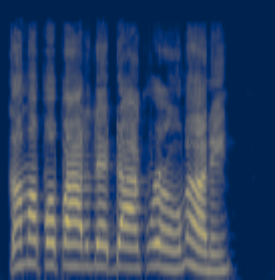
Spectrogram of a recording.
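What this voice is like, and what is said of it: Imitates another person's voice. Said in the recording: “Like Jennifer Lewis would say ... that's my best impression.”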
